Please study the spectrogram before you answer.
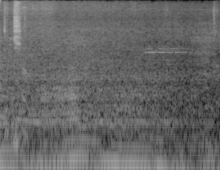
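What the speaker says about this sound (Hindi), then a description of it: "ये गाड़ी निकल रही है ना जो आगे से, इनको भी देखना" A car passing on the road during a driving lesson, a low engine rumble and tyre roar swelling close by while people talk over it inside the learner's car.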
